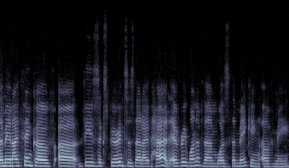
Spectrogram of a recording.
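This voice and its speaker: A woman with an American accent talks at a moderate pace in an ordinary speaking voice, fairly high in pitch with ordinary pitch variation. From US East Coast, New Jersey. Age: 50s. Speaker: empowerment coach. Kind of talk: podcast interview.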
